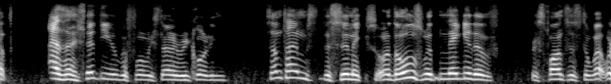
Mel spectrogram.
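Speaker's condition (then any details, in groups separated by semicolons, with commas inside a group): Cerebral palsy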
